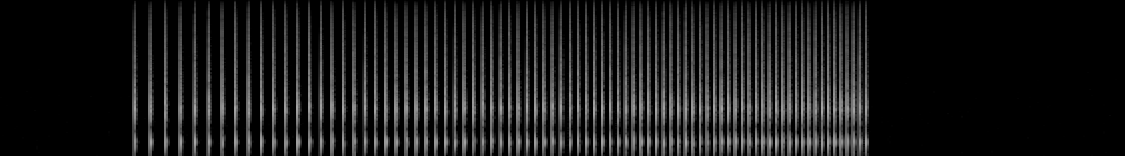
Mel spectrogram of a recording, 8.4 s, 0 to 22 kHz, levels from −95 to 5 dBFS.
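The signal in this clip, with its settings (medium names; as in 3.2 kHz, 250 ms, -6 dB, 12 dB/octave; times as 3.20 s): single-cylinder engine model, changing speed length 5.50 s, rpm 1000, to 2600, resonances 270/1300 Hz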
